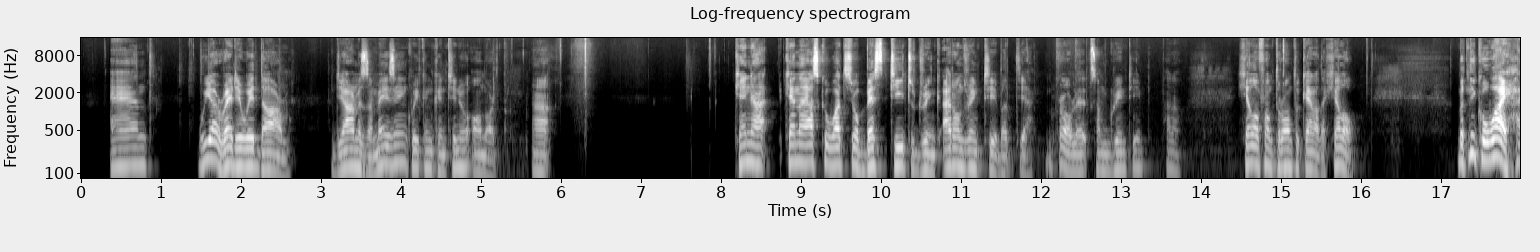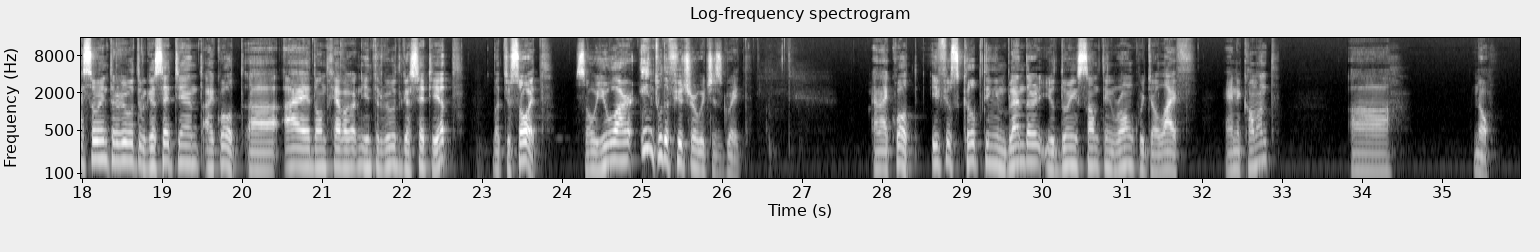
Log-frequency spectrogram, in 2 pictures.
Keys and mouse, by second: 1.0 ctrl+Tab, 2.1 ctrl+r, 2.6-35.9 shift+right drag.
